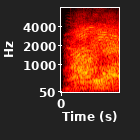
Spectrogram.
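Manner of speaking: very high, slow cultist echo; crowd echo. Shown as a demonstration. Crowd echoing the pledge line, very high and slow. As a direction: squeak it back like an eager follower. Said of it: "recite the Pledge of Evil Allegiance".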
